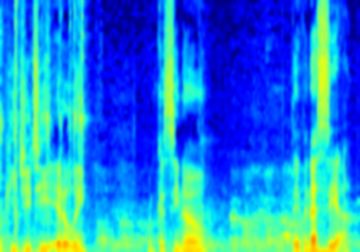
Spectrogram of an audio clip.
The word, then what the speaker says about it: Venezia: Is that good pronunciation? Italian pronunciation? Probably I think not. so. Yeah, Oh, you nailed like it, Jeff. It rolls right off the tongue Yep. for you. Venezia. That's much better.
